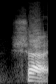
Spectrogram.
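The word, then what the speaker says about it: ш: how they are pronounced shah as in shoes a sample russian word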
